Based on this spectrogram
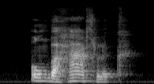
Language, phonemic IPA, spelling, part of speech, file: Dutch, /ˌɔmbəˈhaxlək/, onbehaaglijk, adjective, Nl-onbehaaglijk.ogg
- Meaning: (adjective) uncomfortable; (adverb) uncomfortably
